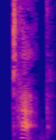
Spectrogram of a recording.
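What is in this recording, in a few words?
"tap", British English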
